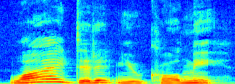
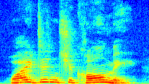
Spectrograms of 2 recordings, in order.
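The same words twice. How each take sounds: First: The words are said separately and carefully. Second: The t and y join into a small ch sound. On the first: "that was my English teacher voice" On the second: "But an American would say"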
